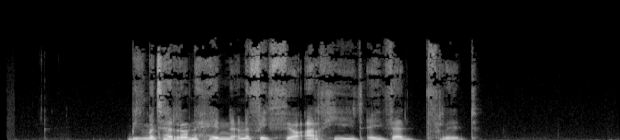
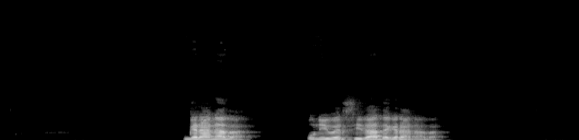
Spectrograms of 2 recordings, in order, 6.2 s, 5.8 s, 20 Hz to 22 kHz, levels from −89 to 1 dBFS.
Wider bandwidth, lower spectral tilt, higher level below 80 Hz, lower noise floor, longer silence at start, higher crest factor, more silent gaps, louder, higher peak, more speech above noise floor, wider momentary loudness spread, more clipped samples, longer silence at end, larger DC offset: first, 16 kHz vs 6.4 kHz; second, -5 dB/octave vs -7.5 dB/octave; first, -56 dBFS vs -68 dBFS; second, -67 dBFS vs under -90 dBFS; second, 1.3 s vs 1.85 s; about the same, 20 dB vs 20 dB; second, none vs 2.64-3.07 s; about the same, -22 LUFS vs -23 LUFS; about the same, -4 dBFS vs -6 dBFS; second, 45 dB vs over 67 dB; second, 12 LU vs 17 LU; neither; about the same, 1.45 s vs 1.4 s; neither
